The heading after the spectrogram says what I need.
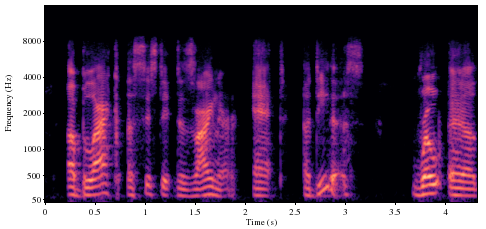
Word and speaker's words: adidas: up about adidas or adidas because they're german so i i was in germany and they were like oh adidas i was like oh it was not pronounced adidas okay i've never been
